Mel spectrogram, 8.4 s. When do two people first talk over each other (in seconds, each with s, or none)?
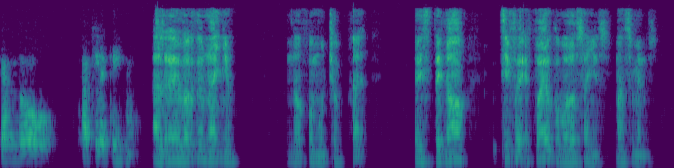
none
